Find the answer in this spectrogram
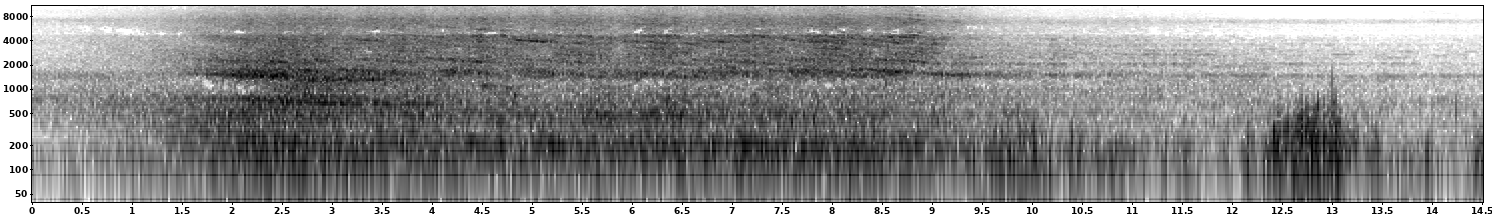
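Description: A passenger train passes a level crossing: the rush of wheels on rail builds about two seconds in, stays loud for about seven seconds, then fades away. Near the end there is a brief clatter as the crossing barrier arms start to rise.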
